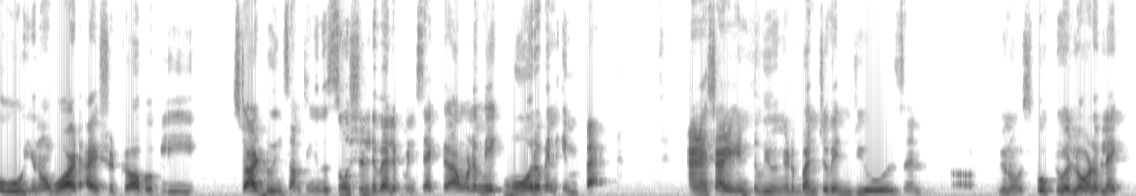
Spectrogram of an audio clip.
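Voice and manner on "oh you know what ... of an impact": ordinary delivery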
